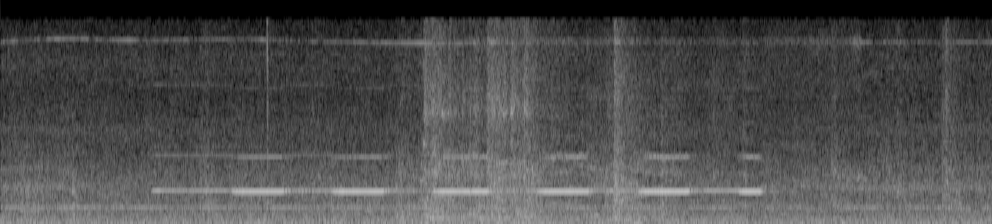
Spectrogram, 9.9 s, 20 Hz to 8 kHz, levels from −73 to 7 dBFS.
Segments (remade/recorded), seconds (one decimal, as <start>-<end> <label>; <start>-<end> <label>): 0.0-4.7 recorded; 4.7-8.6 remade; 8.6-9.9 recorded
